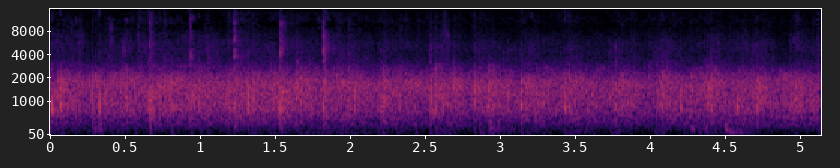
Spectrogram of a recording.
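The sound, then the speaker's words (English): Sustained applause from a standing audience welcoming a guest speaker as he comes up, a dense, steady patter of many hands clapping at an even loudness for about five seconds, with no voices standing out above it. “Just stand up, give him an applause as he comes.”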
